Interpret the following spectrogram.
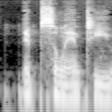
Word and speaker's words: Ypsilanti: pronouncing this wrong the ipsilanti Ripper no no so ipsilanti is a city in Michigan I believe yes Eastern Michigan and it's spelled uh y-p-s-i-l-a-n-t-i so Ypsilanti okay don't know anyway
